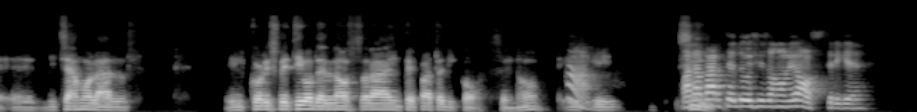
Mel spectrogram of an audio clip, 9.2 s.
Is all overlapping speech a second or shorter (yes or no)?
yes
